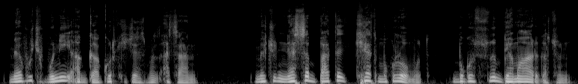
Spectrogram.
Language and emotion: Kashmiri, fearful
